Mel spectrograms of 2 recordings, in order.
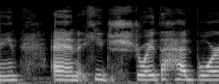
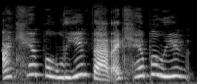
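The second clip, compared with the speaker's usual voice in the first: much higher and louder, I can't believe it; incredulous outburst; 10 semitones higher, 7 dB louder than usual. Real, not acted. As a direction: blurt out disbelief, pitched way up. Outburst at the book's lack.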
